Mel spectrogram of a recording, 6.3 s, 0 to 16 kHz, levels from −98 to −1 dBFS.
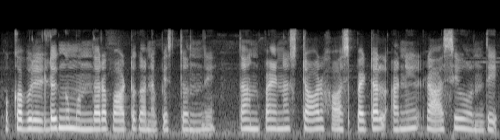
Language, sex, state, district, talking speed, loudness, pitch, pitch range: Telugu, female, Telangana, Hyderabad, 125 wpm, -19 LUFS, 210 Hz, 195-215 Hz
